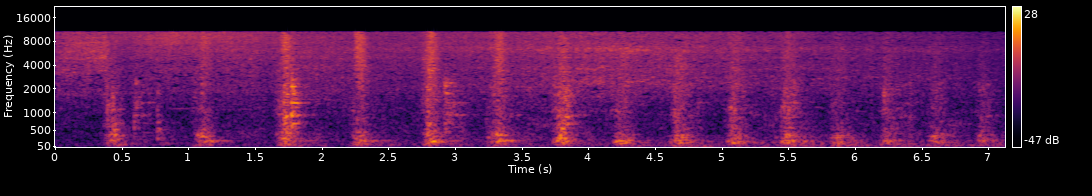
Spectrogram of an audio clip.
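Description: A steam locomotive hisses and chuffs in a steady rhythm, roughly two loud bursts of steam per second over a continuous background hiss, with no voices.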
